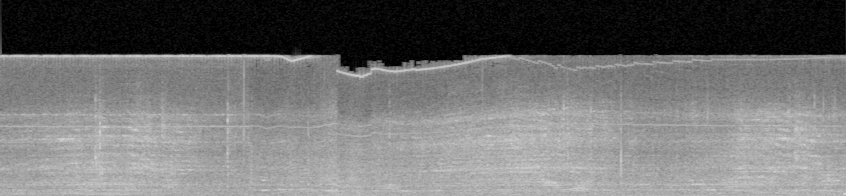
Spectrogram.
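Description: A running engine's steady low drone, with indistinct voices calling over it.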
